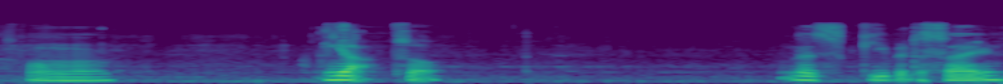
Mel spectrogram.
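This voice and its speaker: A man speaks at a very slow pace with a non-native accent. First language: not English. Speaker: crypto trading analyst. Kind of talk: technical analysis tutorial. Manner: halting, many fillers and restarts.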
